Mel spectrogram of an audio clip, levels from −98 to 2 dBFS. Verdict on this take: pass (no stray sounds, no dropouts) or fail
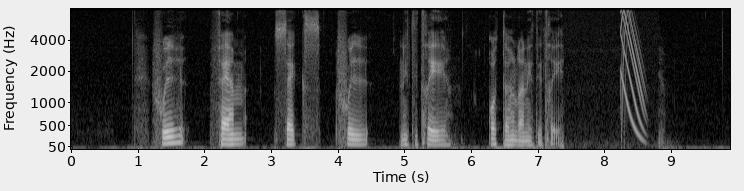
fail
